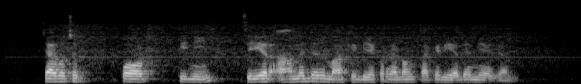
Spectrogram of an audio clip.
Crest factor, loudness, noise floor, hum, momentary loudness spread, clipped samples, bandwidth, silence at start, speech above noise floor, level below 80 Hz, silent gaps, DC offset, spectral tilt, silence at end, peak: 20 dB; -23 LUFS; -59 dBFS; none; 12 LU; under 0.1%; 11 kHz; 0.45 s; 37 dB; -72 dBFS; none; under 0.1%; -7 dB/octave; 0.65 s; -4 dBFS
